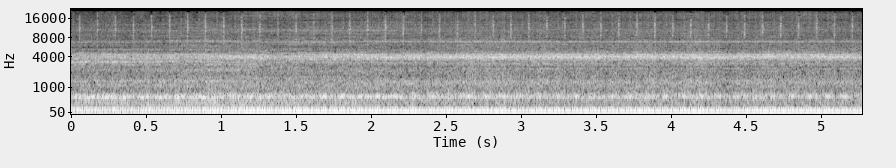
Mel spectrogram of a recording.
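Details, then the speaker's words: Brand-new small-block V8 in a truck, first start with throttle body installed and temporary ignition wires: a steady, even idle with a smooth low rumble and no knocks or misses. "well this is a brand-new engine I'm just gonna let it idle for a second"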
